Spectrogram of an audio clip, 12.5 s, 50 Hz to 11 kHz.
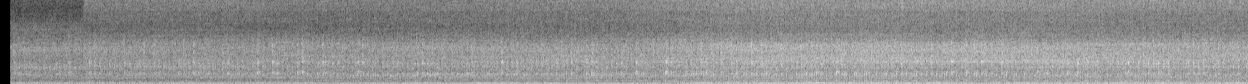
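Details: VAZ 2115 engine at cold idle: steady, regular light knock about three times a second over the engine hum, following idle speed; engine knock.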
